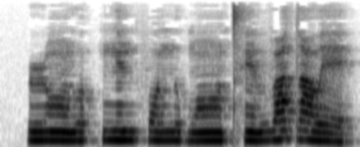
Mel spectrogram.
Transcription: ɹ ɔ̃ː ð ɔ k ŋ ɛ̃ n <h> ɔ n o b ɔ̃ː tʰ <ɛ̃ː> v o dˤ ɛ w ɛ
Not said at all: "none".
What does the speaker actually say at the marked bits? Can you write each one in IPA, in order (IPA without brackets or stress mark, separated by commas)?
f, ɛ̃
